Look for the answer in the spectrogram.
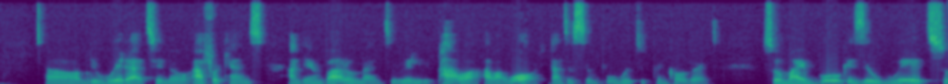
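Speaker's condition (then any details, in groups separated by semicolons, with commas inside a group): No condition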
